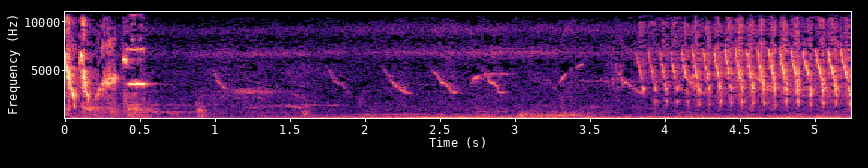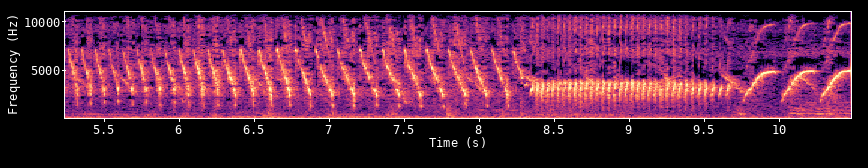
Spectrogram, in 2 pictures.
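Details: Quiet start with a few faint notes over low background rumble, then a white canary breaks into a long rapid trill, a buzzy held tone, and closing upswept whistles.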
